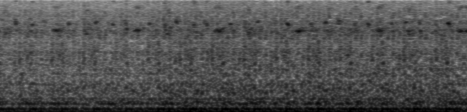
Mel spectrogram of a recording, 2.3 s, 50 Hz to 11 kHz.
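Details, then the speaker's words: Dodge Cummins diesel truck, after fixing a zero rail pressure fault: steady, even idle with low regular clatter, no misfire as before; rail pressure no longer jumping, fluctuating about 100 psi. "elite that almost sounds like it runs better I don't hear a misfire like I did before"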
